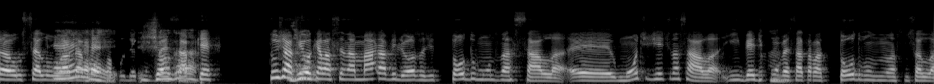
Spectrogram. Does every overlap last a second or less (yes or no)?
no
